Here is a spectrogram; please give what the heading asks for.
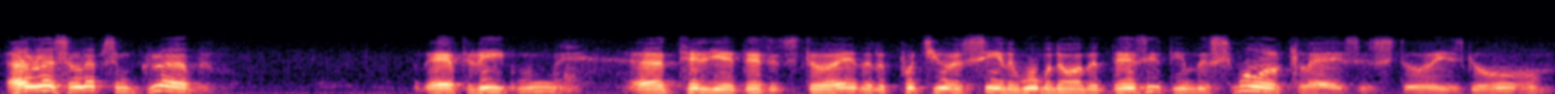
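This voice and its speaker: Folksy desert prospector, tinny old radio. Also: male voice, a little high, normal speed, gravelly. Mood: storytelling. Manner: folksy Western drawl with rustic slang. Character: rough desert prospector living alone, telling grim stories. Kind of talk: old-time radio horror drama acting.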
